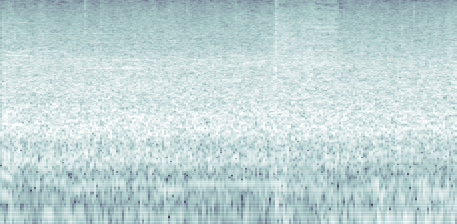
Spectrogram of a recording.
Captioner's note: cheering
